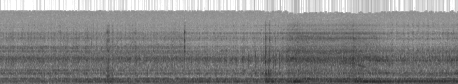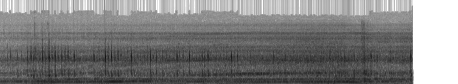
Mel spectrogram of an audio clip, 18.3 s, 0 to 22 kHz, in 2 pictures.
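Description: Honda GL1100 sidecar rig's flat-four engine running as it drives along a street, heard from a handlebar-mounted camera. About ten seconds in it gets louder and rises in pitch as the bike speeds up, with many sharp rattling clicks. The sound stops suddenly near the end.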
